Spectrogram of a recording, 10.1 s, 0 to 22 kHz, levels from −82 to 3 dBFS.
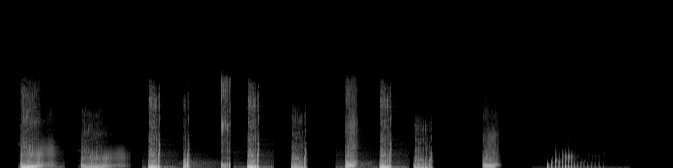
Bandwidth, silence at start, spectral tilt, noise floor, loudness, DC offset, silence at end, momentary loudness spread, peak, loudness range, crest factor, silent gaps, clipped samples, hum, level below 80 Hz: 12 kHz; 0.3 s; -6.5 dB/octave; -60 dBFS; -30 LUFS; under 0.1%; 1.55 s; 14 LU; -10 dBFS; 8 LU; 22 dB; 0.97-1.15 s, 1.96-2.12 s, 4.12-4.34 s, 4.61-5.02 s, 6.14-6.18 s, 6.50-7.21 s, 7.64-7.96 s; under 0.1%; none; -58 dBFS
